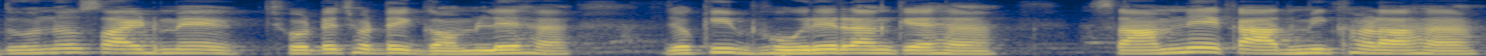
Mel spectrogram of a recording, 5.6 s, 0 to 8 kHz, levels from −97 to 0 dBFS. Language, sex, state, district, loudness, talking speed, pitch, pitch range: Hindi, male, Jharkhand, Garhwa, -18 LUFS, 185 wpm, 175 Hz, 165-190 Hz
